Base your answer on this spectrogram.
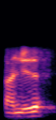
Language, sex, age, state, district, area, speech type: Punjabi, male, 18-30, Punjab, Mohali, rural, conversation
